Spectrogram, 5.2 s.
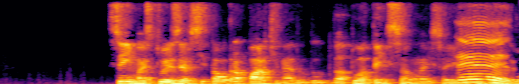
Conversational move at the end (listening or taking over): taking over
